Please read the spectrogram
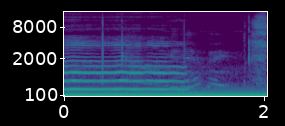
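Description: Music playing from vinyl records on DJ turntables: a long held note over a steady low drone. The note breaks off a little past a second in.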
